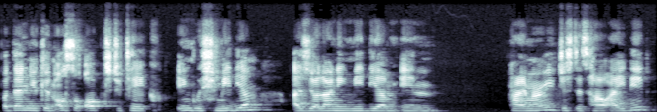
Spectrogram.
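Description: A woman's voice: mid-range voice, fairly even intonation, moderate pace, pushed and bright, low-quality recording. A young woman from Tanzania with a Tanzanian accent, answering interview questions casually with many "uh" and "like" fillers. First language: Swahili. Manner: hesitant, lots of "uh" and "like" fillers. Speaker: guest.

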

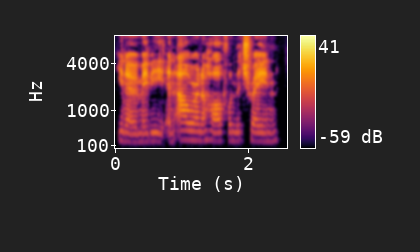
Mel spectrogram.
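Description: A woman's voice: on the low side, little pitch movement, moderate pace, pushed and bright. A woman from southwest England with a near-standard southern English accent, chatting as an interview guest with lots of fillers and hedges. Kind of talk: casual interview chat.

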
